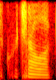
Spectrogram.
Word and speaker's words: Krachala: Last name is Crachella. K-R-A-C-H-A-L-A.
